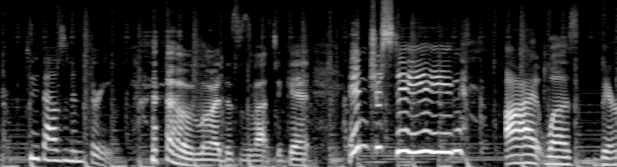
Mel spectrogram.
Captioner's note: laughing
